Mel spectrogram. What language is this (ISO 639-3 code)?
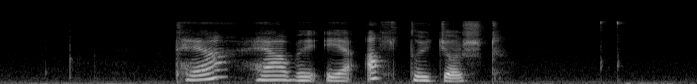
fao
